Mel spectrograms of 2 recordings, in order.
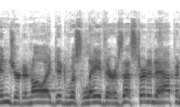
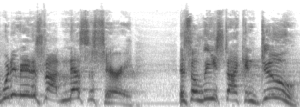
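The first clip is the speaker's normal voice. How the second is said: raised pitch, protesting; mock indignant insistence; 5 semitones higher than usual. Passenger insists a soldier take his seat, mock indignant. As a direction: insist in mock outrage, stretching the last words.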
